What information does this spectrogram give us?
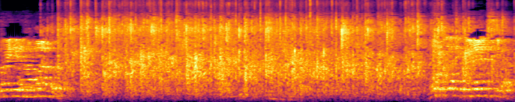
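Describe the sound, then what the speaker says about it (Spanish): A church congregation breaks into dense, loud clapping that fills the space for several seconds, a steady wash of many hands, with a voice heard briefly at the start and again as it dies away. "Denle un aplauso al Rey amado."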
